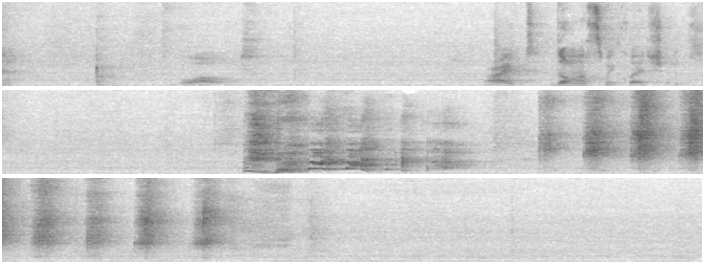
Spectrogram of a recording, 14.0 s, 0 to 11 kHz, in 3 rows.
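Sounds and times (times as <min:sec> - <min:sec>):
person laughing: 0:06.3 - 0:10.2.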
